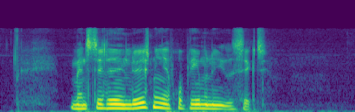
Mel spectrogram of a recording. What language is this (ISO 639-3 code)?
dan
